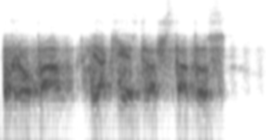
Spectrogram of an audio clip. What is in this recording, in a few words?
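Polish chat; War Thunder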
